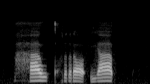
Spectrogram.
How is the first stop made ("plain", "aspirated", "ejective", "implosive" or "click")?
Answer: aspirated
